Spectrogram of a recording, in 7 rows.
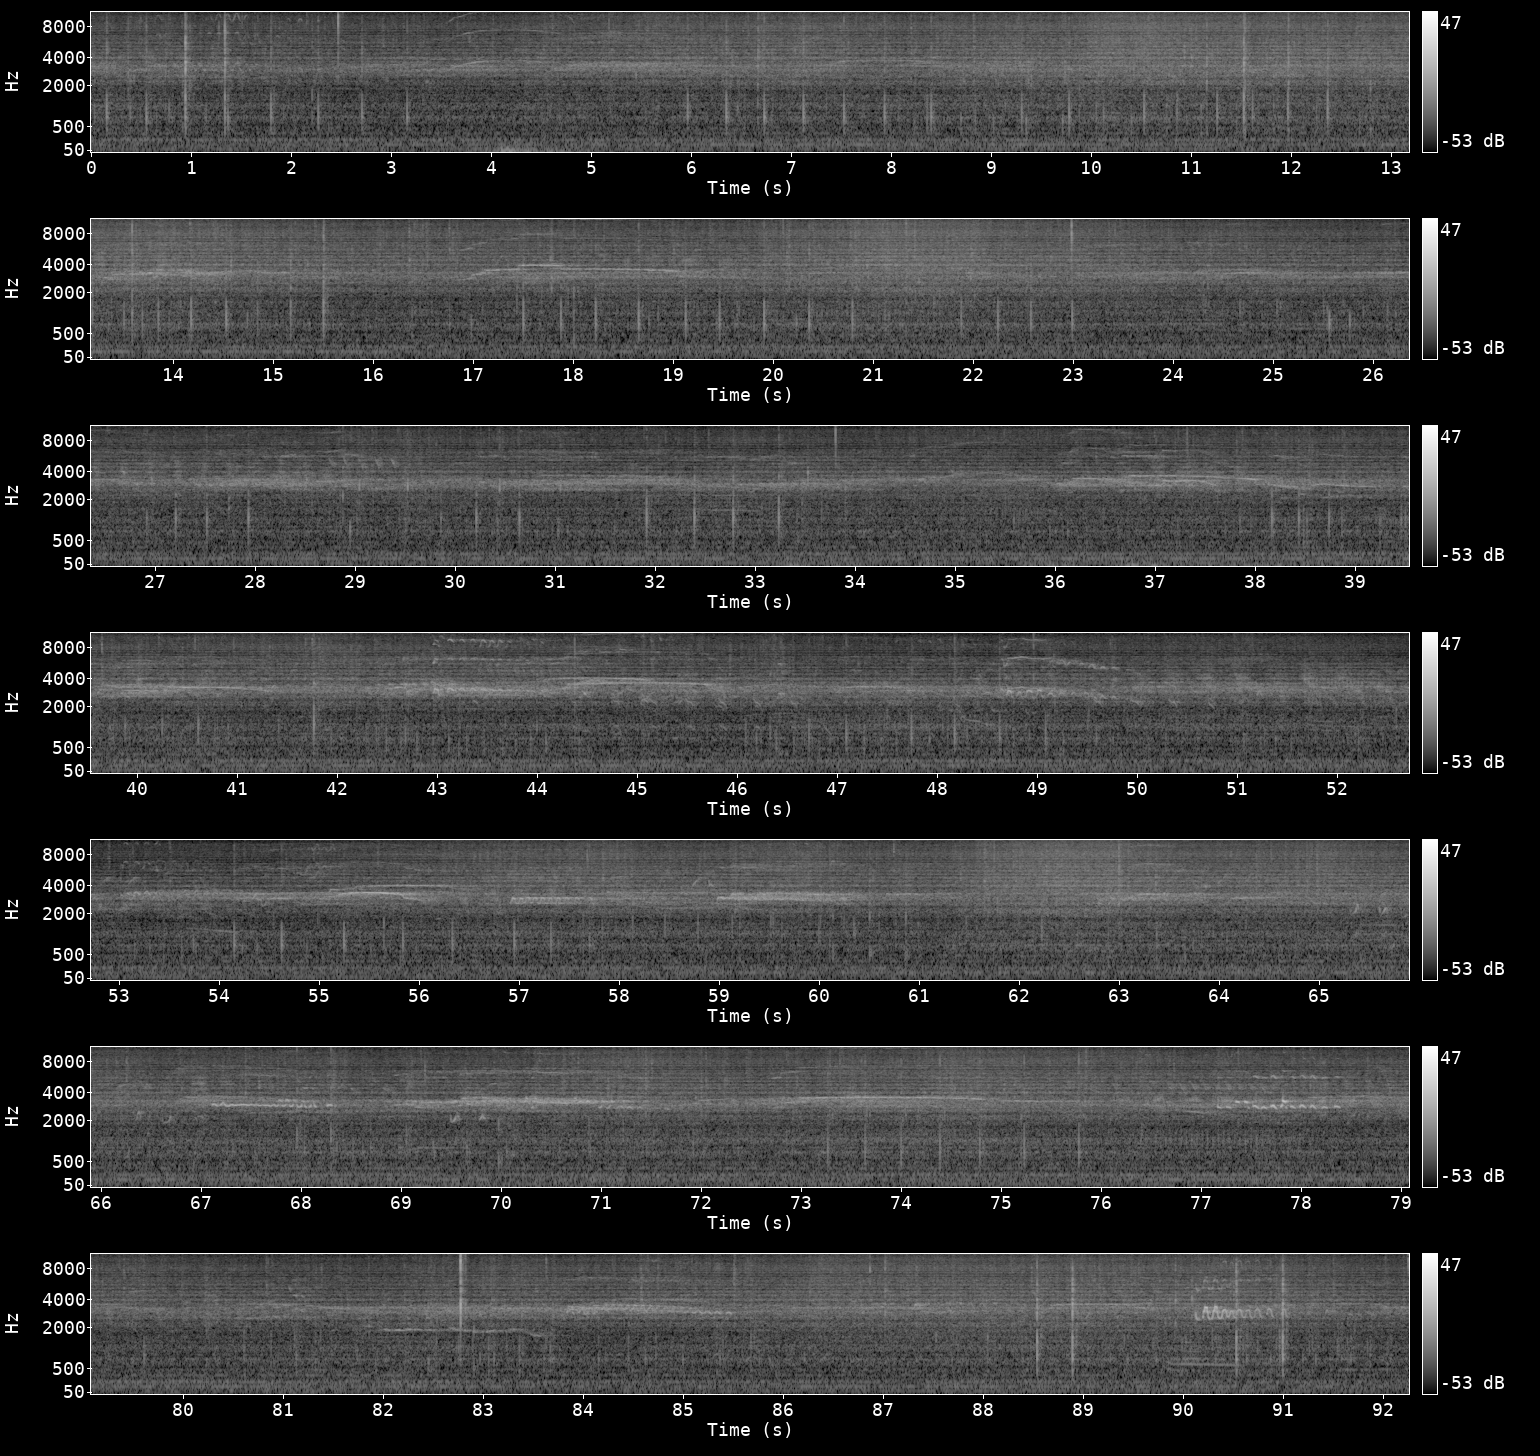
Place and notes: United States Minor Outlying Islands - Laysan albatross soundscape ...
Sand Island ... Midway Atoll ... soundscape with laysan albatross ... canaries ... white terns ... black noddy ... Sony ECM 959 one point stereo mic to Sony minidisk ... background noise ...
25 December 1997, 10:50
